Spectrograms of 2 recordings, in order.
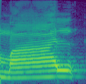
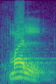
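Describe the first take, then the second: First: The vowel is drawn out long. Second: The vowel is kept short. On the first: The speaker calls it wrong. "മൽ എഴുതിയേക്കുന്ന മാൽ എന്നും" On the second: The speaker calls it right. "പറയേണ്ടത് മൽ എന്നുമാണ്"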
